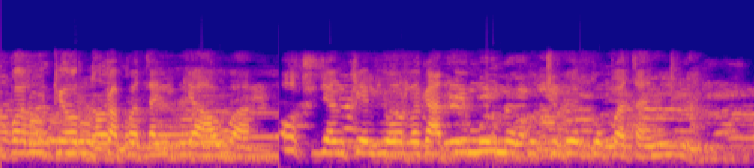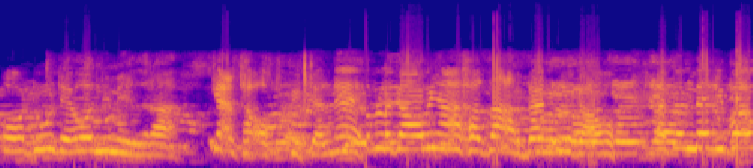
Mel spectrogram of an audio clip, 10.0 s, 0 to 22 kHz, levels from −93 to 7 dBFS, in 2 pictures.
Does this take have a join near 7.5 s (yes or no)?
yes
